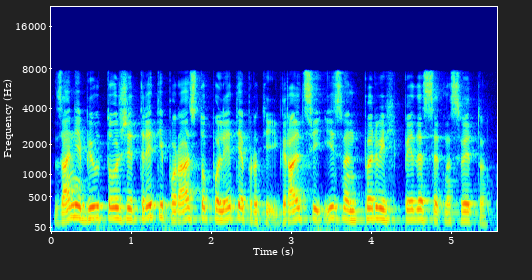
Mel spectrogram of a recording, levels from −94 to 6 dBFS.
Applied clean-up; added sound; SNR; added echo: none; none; none; none.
